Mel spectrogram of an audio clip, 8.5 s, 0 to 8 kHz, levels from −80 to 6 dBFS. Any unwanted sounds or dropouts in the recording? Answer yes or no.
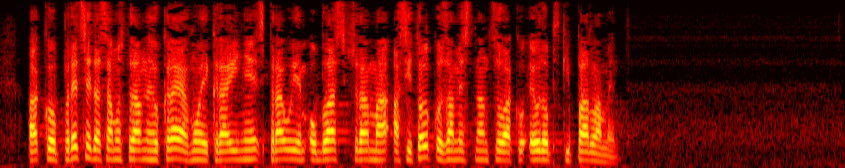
no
